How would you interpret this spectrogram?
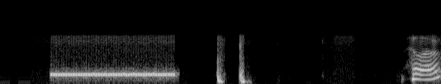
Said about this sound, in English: We'll try to call her first and see if we can't get the both of you talking.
